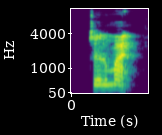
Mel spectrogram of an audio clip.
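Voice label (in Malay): "cermat", Malay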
